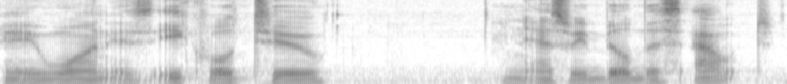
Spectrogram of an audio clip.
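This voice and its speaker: Deep, very gravelly male lecturer. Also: flat delivery, measured pace, mellow. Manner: informal, thinking aloud while writing. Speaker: university lecturer. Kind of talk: worked-example robotics lecture, informal step-by-step explanation.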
